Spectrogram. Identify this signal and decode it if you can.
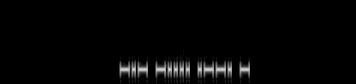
Morse code, heard as a keyed tone, about 39 wpm, 700 Hz. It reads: K6PT
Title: USA Call Signs - 4 Characters - 2x Character Spacing - 40wpm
